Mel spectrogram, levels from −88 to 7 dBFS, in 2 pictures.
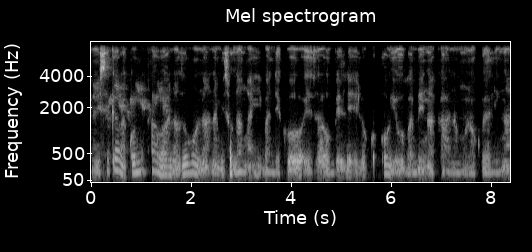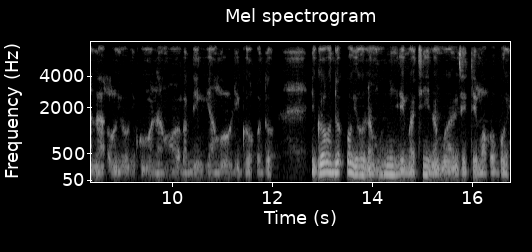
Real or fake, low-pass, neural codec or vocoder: fake; 7.2 kHz; vocoder, 22.05 kHz, 80 mel bands, HiFi-GAN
